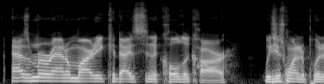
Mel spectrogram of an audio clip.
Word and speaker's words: Asmoranomardicadaistinaculdacar: Asmoranomardicadaistinaculdacar. We just wanted to put it on screen, something somebody put on Twitter, which is a pronunciation guide. So it's Asmoranomardicadaistina. I think of it as Daistina Culdacar. There you go.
